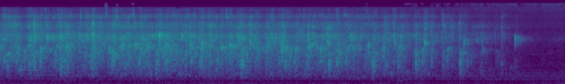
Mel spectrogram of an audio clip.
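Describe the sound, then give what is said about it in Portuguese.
A crowd applauds Jesus steadily, a dense wash of many hands clapping that fills the space before tapering off in the final seconds. “Será que você pode aplaudir Jesus por isso?”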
